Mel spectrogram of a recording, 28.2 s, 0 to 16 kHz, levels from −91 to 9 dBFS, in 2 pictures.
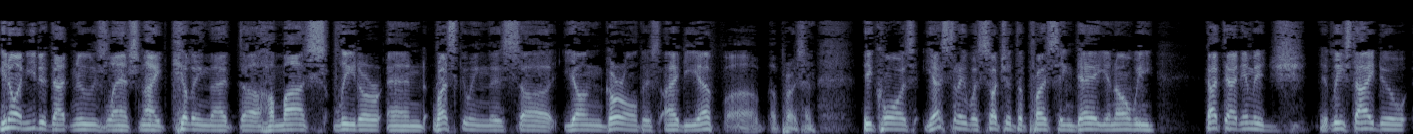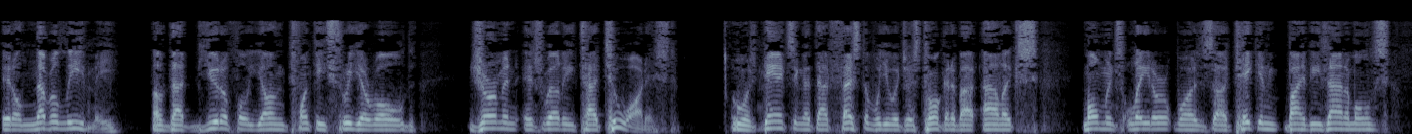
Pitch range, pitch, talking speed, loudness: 130-155 Hz, 140 Hz, 155 wpm, -27 LUFS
